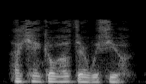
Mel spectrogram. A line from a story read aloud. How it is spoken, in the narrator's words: I mumbled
